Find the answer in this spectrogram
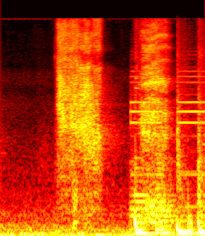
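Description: A short breathy burst of noise about half a second in, then cartoon background music with a heavy beat and steady electronic tones starts about a second later.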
